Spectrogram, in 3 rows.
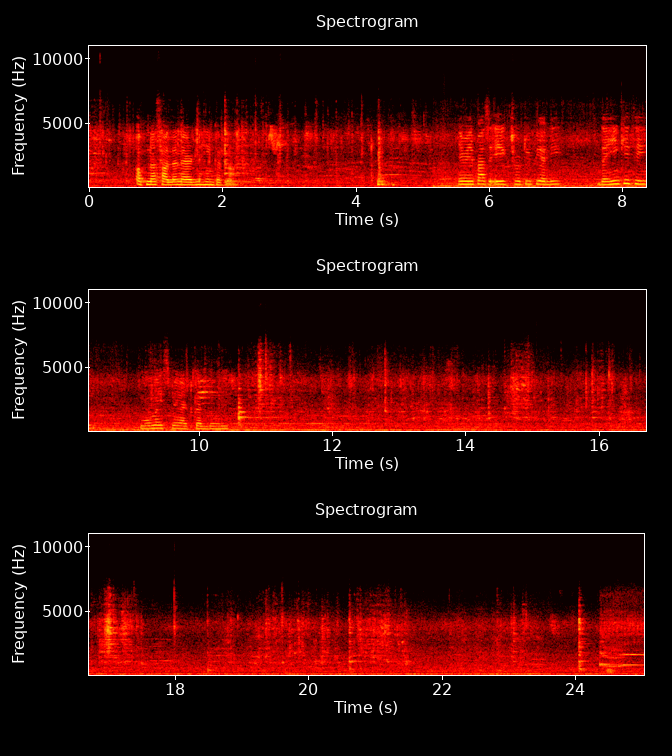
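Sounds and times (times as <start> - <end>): masala sizzling in a pot: 0.0 - 25.0
ladle scraping and knocking: 10.2 - 17.7, 18.4 - 21.7.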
